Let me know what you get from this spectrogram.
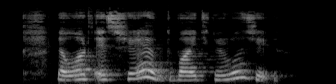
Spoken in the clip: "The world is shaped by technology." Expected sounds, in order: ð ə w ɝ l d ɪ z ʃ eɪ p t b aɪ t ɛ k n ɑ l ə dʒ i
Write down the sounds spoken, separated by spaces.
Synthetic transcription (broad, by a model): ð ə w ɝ d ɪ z ʃ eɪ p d b aɪ t ɛ k n ɑ l ə dʒ i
